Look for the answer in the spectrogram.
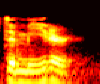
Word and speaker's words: Demeter: Yeah, I always said Demeter for like decades, just because I had never heard it spoken. But yeah, I guess it's Demeter.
